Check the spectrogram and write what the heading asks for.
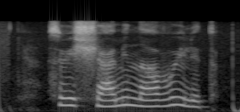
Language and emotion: Russian, neutral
